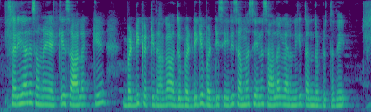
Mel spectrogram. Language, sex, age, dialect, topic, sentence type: Kannada, female, 31-35, Mysore Kannada, banking, statement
